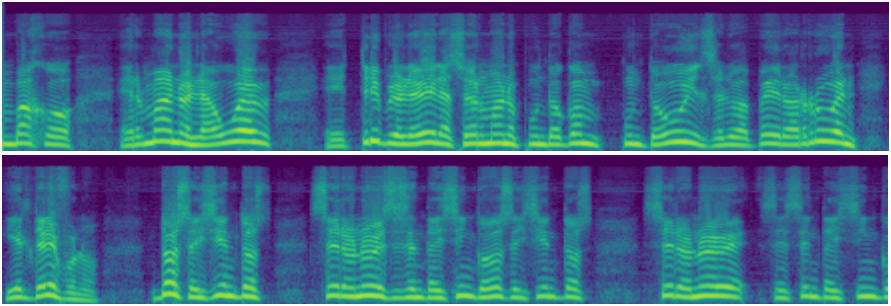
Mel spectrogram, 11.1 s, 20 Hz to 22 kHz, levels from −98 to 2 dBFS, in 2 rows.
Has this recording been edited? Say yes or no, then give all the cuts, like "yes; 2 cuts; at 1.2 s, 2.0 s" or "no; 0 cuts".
no; 0 cuts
